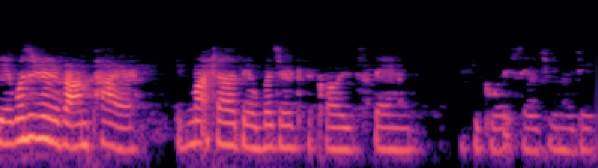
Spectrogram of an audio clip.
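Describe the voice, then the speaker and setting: A woman's fairly high voice moves at a fairly quick pace with fairly even intonation. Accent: Scottish. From Scotland, Greenock near Glasgow. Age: 20s. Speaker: video blogger. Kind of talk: casual chat. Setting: webcam recording.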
